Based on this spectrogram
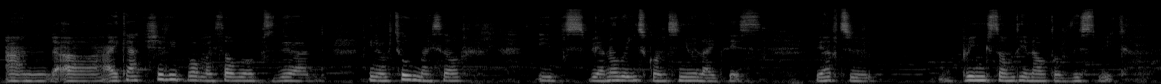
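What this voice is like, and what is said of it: Lazy, low-energy voice. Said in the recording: “I'm sure you can hear the laziness in my voice.”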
